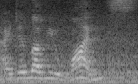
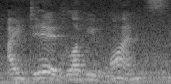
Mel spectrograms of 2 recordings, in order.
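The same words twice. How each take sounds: First: The word once carries the main stress. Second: The word did carries the main stress. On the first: It happened only one time. "as in we slept together one time" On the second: They truly were in love before. "If you focus on did"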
